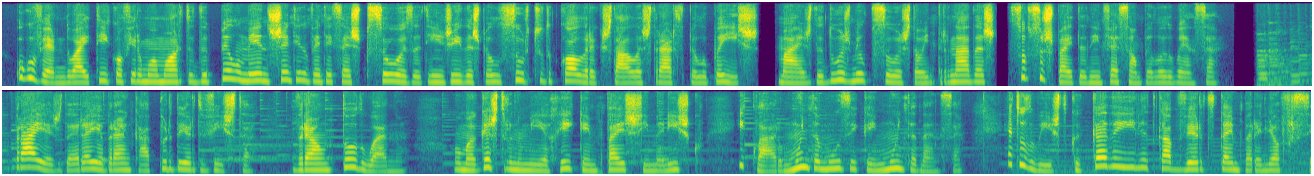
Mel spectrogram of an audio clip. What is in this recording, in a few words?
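Portuguese Europe, General; GoLocalise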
